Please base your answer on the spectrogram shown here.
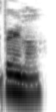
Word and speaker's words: VRML: 1990s a technology called VRML short for virtual reality markup language and pronounced bernal was supposed to democratize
